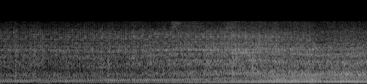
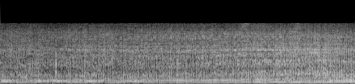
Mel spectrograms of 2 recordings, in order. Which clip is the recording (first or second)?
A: first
